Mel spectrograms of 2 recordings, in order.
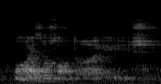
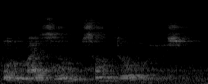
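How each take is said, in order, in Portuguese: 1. O dois recebe uma ênfase pesada e desdenhosa. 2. O dois é prolongado e cai na segunda metade. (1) "Se ainda dermos ênfase à palavra dois de outra forma ... e ainda por cima és imbecil" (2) "O dois é prolongado como se tivesse duas sílabas. Dois. E a segunda sílaba desce. ... A melodia da desculpa"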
